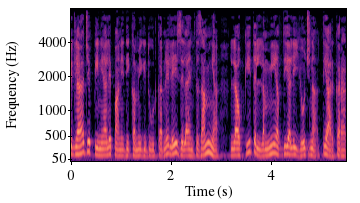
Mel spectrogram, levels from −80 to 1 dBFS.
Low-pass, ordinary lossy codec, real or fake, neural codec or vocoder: none; none; real; none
